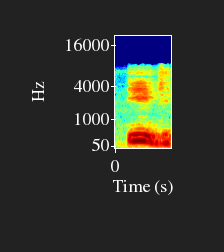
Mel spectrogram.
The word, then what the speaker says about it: is: अगर मान लीजिए IS लिखा रहता है तो IS का एस है तो IS पढ़ेंगे, इसको पढ़ेंगे ईज।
